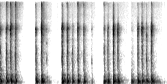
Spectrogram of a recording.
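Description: Quick bursts of clicky keystrokes on a computer keyboard, typed in short separated runs while a table name is entered in Excel, close and fairly quiet with pauses between groups.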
